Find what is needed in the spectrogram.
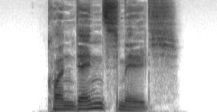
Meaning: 1. evaporated milk 2. condensed milk
- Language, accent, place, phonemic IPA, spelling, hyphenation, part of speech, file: German, Germany, Berlin, /kɔnˈdɛnsˌmɪlç/, Kondensmilch, Kon‧dens‧milch, noun, De-Kondensmilch.ogg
